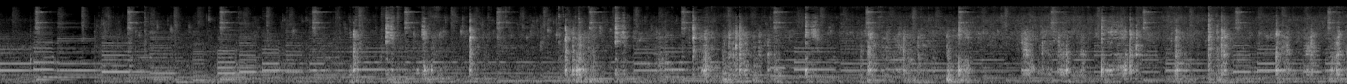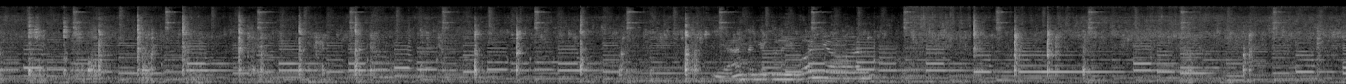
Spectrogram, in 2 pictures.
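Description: Meat frying and sizzling in an aluminium wok, stirred with a metal ladle that clinks and scrapes against the pan many times, over steady background guitar music.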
